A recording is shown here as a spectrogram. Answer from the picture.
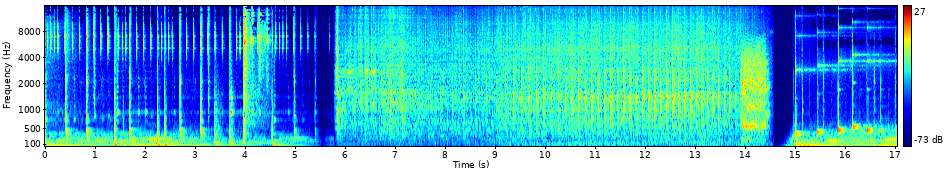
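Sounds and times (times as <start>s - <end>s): small tractor engine chugging: 5.8s - 14.3s.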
